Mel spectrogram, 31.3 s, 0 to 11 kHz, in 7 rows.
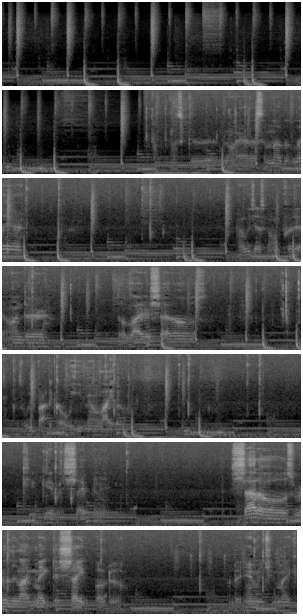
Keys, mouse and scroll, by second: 1.0 click, 2.4 click, 2.9 click, 3.6 click, 4.5 click, 4.8 click, 5.9 click, 6.1 click, 6.3 -, 6.7 =, 7.0 =, 7.9 =, 9.3 click, 11.0 click, 12.3-14.9 drag, 14.9-15.2 scroll down 1, 15.6 =, 16.3 scroll up 1, 17.1 =, 17.7 -, 17.9 -, 18.2 -, 19.4 click, 20.5-23.2 drag, 23.3 click, 24.2-27.0 drag, 28.3-29.8 drag, 30.6 click, 31.1 =.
